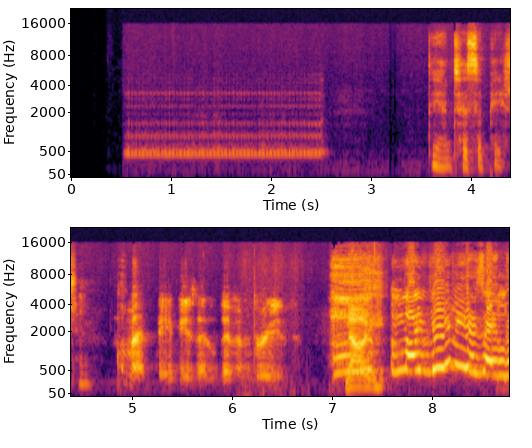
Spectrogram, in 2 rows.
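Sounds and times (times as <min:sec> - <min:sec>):
phone call ringback tone: 0:00.5 - 0:02.6
faint noise: 0:00.6 - 0:08.7
speech: 0:03.6 - 0:08.7.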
